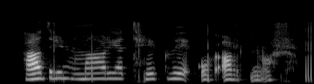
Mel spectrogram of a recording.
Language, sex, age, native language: Icelandic, male, 10, Icelandic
